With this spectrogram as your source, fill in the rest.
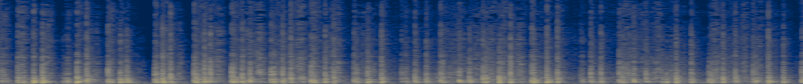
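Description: Fingertips and nails scratch and trace across the glossy lid of a hollow cardboard Candy Land game box resting on a wooden floor. A rapid run of dry, short, hollow-sounding taps and scratches comes in quick clusters with almost no ring, centered in the mid range with little deep bass.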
